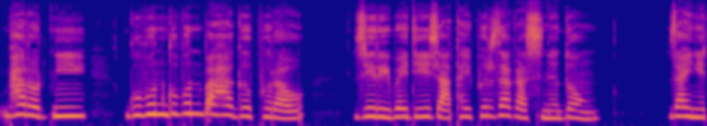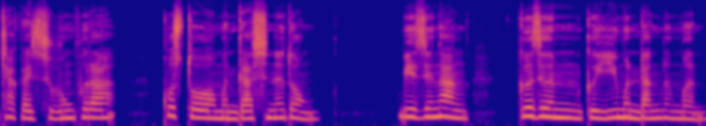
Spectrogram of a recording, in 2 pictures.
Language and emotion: Bodo, sad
